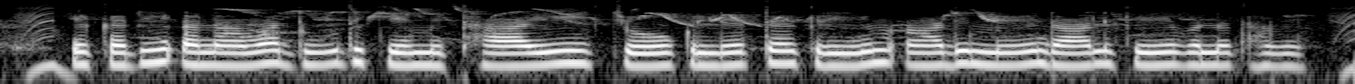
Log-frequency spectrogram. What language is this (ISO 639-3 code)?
bho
